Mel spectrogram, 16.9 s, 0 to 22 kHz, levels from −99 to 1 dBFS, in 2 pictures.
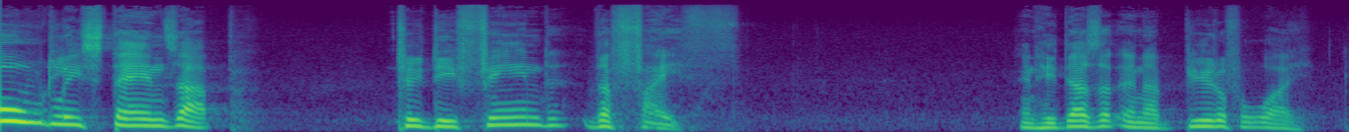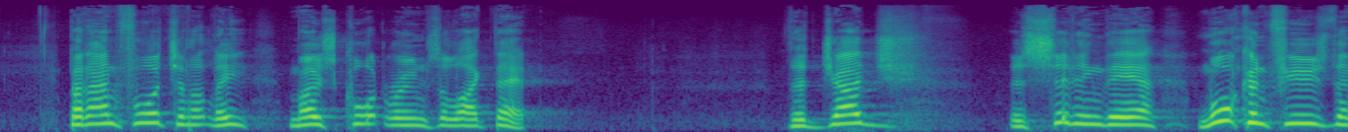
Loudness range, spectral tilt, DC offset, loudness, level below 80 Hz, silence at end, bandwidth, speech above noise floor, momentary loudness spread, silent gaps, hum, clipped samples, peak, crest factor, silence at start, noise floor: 9 LU; -5 dB/octave; under 0.1%; -22 LUFS; -62 dBFS; 0 s; 19 kHz; 47 dB; 14 LU; none; none; under 0.1%; 0 dBFS; 22 dB; 0 s; -68 dBFS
